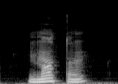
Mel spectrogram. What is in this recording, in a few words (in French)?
"menton", francais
